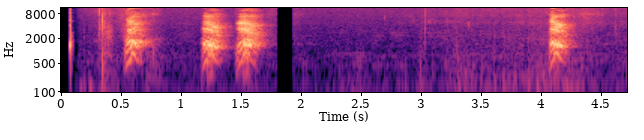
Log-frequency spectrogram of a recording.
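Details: French Bulldog giving four short, hoarse barks, a pair close together, then a pause before a last bark, in an otherwise quiet room.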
